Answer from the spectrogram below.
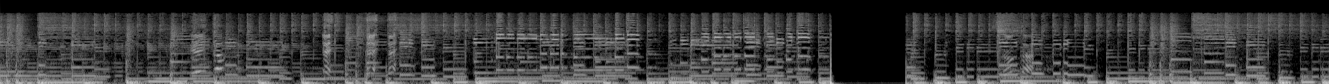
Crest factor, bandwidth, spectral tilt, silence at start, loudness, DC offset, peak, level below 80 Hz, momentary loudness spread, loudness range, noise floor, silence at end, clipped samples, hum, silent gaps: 22 dB; 12 kHz; -3 dB/octave; 0 s; -23 LUFS; under 0.1%; 0 dBFS; -28 dBFS; 7 LU; 4 LU; -63 dBFS; 0 s; under 0.1%; none; none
